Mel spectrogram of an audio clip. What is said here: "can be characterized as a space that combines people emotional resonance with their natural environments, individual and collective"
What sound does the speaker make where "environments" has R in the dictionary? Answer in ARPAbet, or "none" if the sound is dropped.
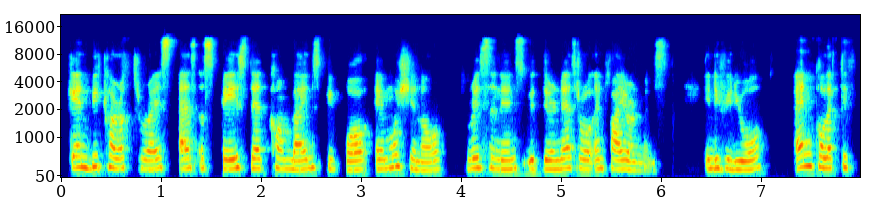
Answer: none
